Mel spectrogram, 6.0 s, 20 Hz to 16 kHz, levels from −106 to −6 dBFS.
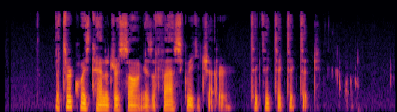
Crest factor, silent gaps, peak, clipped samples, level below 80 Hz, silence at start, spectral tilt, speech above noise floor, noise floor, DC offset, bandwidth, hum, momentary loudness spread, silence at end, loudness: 24 dB; none; -10 dBFS; under 0.1%; -60 dBFS; 0.85 s; -5 dB/octave; 41 dB; -72 dBFS; under 0.1%; 11.5 kHz; none; 14 LU; 1.2 s; -32 LUFS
